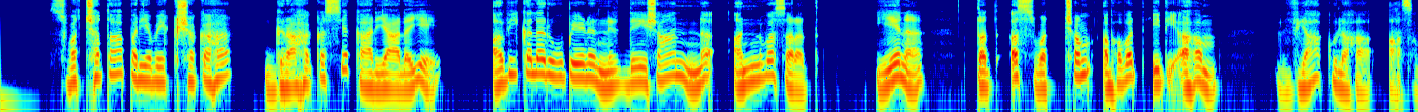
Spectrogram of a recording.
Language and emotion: Sanskrit, sad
